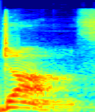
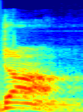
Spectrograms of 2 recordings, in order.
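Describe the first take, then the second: First: The vowel is open and back, as in car. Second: The same.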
